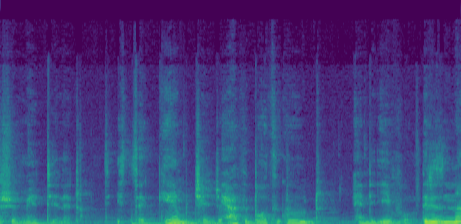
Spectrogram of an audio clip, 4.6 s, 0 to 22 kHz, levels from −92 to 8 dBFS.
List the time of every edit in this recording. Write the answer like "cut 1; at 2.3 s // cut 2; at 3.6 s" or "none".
cut 1; at 1.0 s // cut 2; at 2.3 s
